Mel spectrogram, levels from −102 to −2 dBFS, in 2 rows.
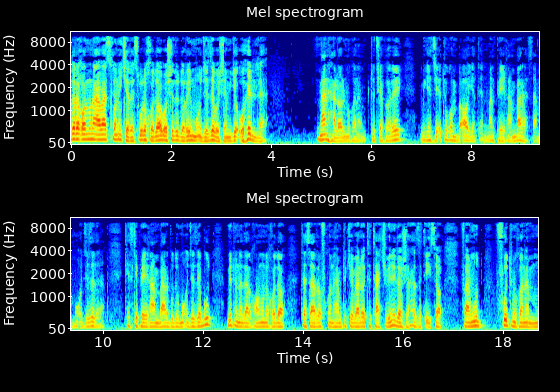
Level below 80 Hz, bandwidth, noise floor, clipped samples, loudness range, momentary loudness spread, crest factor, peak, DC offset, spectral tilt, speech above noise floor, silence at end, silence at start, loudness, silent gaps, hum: -56 dBFS; 9.8 kHz; -58 dBFS; under 0.1%; 8 LU; 14 LU; 20 dB; -8 dBFS; under 0.1%; -7 dB/octave; 30 dB; 0 s; 0 s; -28 LUFS; none; none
